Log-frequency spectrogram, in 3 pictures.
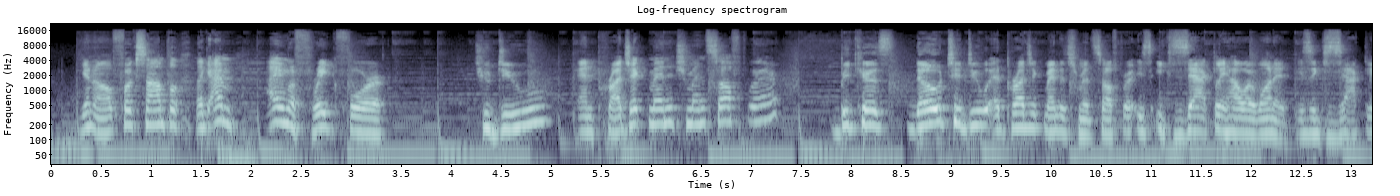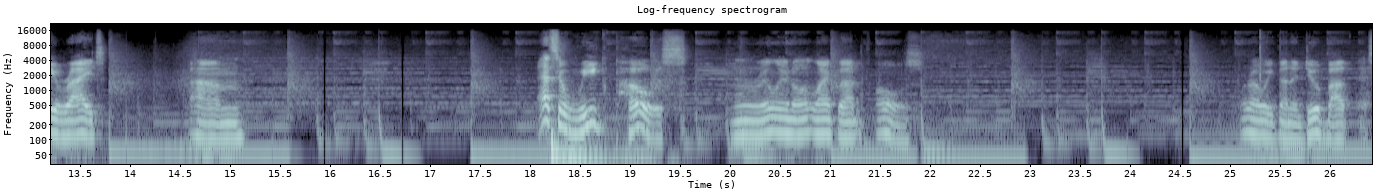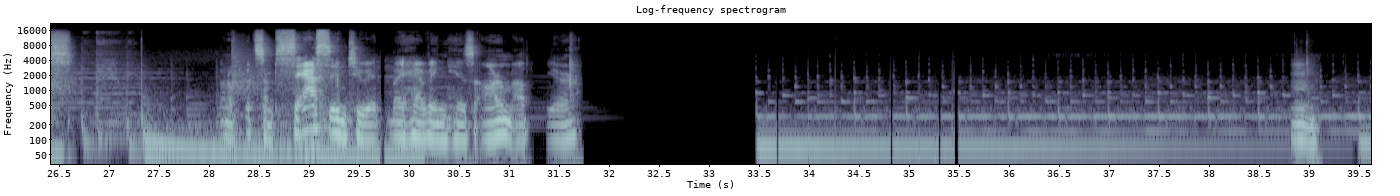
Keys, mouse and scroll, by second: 15.3 click, 15.4 click, 26.8-29.1 drag, 29.1 ctrl+z, 31.5 ctrl+z, 38.6 z.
